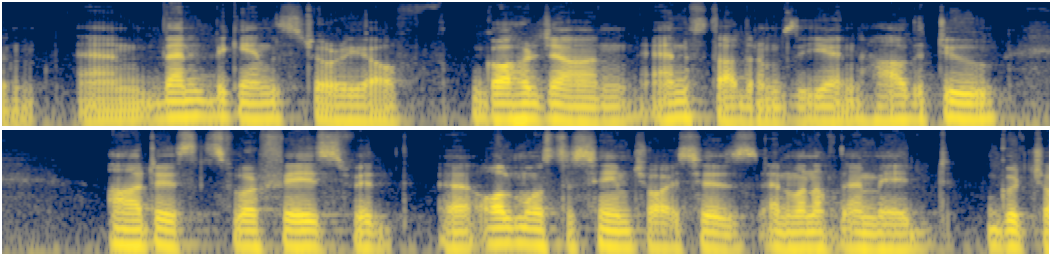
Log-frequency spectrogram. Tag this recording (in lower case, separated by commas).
speech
